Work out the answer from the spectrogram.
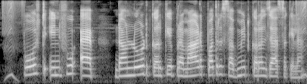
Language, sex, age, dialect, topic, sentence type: Bhojpuri, female, 18-24, Western, banking, statement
